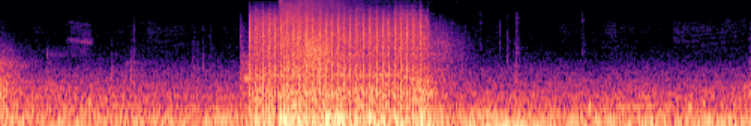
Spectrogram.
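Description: Rapid weapon fire in the tactical game XCOM: War of the Chosen: a loud, dense sustained burst of automatic gunfire lasting about two and a half seconds, set against steady battlefield ambience, with no voices.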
